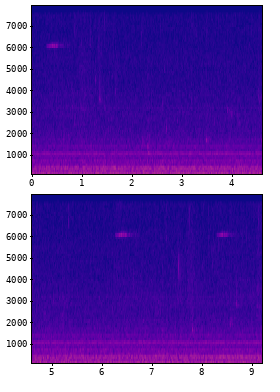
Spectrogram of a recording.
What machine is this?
pump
